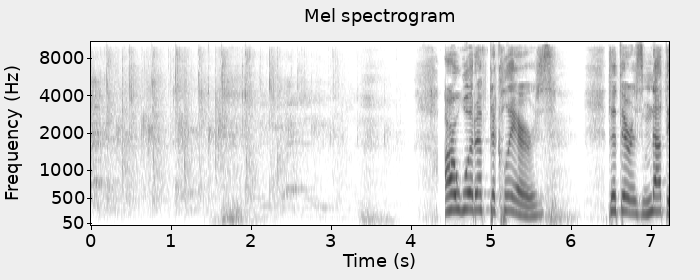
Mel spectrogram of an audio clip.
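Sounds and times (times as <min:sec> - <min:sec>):
audience clapping in praise to God: 0:00.0 - 0:04.0
speech: 0:04.4 - 0:05.8, 0:06.5 - 0:07.2.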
